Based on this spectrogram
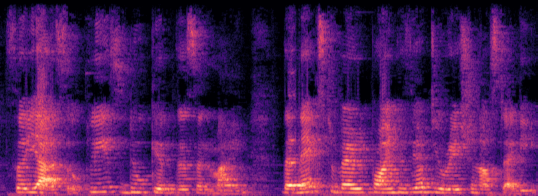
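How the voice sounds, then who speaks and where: A woman with an Indian accent speaks at a moderate pace, her pitch fairly high. Background noise is noticeable. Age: 20s. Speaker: international master's student. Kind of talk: casual talk to camera.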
